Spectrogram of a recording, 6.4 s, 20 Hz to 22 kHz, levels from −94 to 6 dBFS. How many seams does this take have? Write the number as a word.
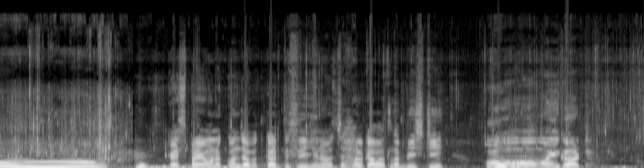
one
